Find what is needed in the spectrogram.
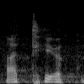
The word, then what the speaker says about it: আত্মা: আত্মা, বা বাংলাতে বলে আত্মা, তয়ময় শব্দটা বাংলায় ত রূপে উচ্চারণ হয়, সংস্কৃততে তয়ময় রূপে উচ্চারণ হয়। যেমন আ তয়ময় দীর্ঘই অন্তুস্থ, কি বলি আমরা? আত্মীয়। কিন্তু উচ্চারণটা হওয়া উচিত আত্মীয়, তেমনি আত্মা।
